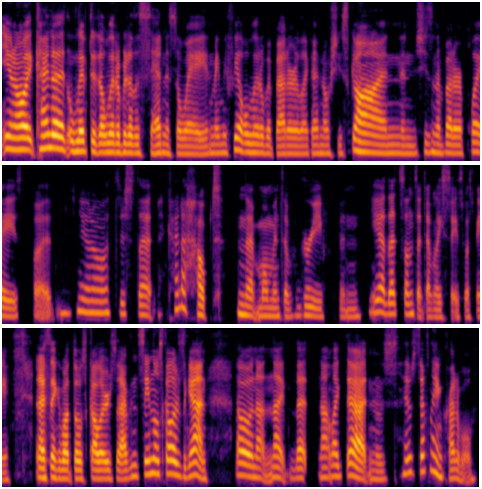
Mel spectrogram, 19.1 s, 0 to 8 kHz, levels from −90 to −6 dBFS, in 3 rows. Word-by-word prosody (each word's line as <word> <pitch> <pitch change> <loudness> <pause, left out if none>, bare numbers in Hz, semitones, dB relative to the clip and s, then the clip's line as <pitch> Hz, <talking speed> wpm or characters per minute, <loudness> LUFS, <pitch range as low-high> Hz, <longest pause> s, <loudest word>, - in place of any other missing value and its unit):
you 235 -1 +3
know, 220 0 +7
it 215 -3 +7
kinda 240 -2 +7
lifted 185 -1 +4
a 165 - +5
little 170 0 +3
bit 175 -1 +1
of 160 - +2
the 155 - -1
sadness 155 0 -4
away 140 -2 -3
and 145 +2 -8
made 155 +1 -5
me 165 - -6
feel 205 0 0
a - - +1
little 165 -1 -1
bit 150 -4 -6
better, 145 0 -1
like, 145 0 -6
I 150 - -3
know 150 -1 -7
she's 150 +1 -13
gone, 160 -5 +3
and 150 +1 -9
she's 175 -1 -10
in 170 - -4
a - - -4
better 155 -2 0
place, 160 -4 -3 0.2
but, - - -9
m 205 0 -14
you 235 -3 -6
know, 220 0 -5
just 195 -1 -13
that 180 -2 -5 0.2
kinda 295 +1 -6
helped 180 -8 -5 0.2
in 190 -2 -2
that 165 -2 -3
moment 155 -1 -7
of 155 +3 -10
grief 160 -4 -6 0.2
and 145 +2 -13
yeah, 230 -1 -3
that 200 0 -3
sunset 200 0 -6
definitely 140 -1 -8
stays 120 +3 -13
with - - -12
me 140 +1 -8 0.3
and 185 - +6
I 175 - +10
think 190 -1 +2
about 165 -1 +3
those 165 -2 +1
colors, 165 -2 +2
I - - +3
haven't 200 +6 -2
seen 245 +1 +2
those 255 -1 +1
colors 250 -5 +3
again. 215 -4 +5 0.4
Oh, 220 -3 +4
not 180 -1 -3
not 190 -3 -1
that 180 -1 0
not 190 +1 -4
like 210 0 -2
that 225 -2 +6
and 155 - -10
it - - -7
was 150 +1 -13
it 260 - -3
was 275 -2 -5
definitely 295 -1 -1
incredible. 165 -5 -4
170 Hz, 245 wpm, -24 LUFS, 155-210 Hz, 0.4 s, I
